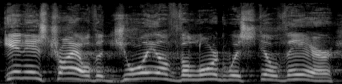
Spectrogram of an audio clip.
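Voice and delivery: loud, high, driving pulpit voice; rising revival fervor; full-force preaching. Acted. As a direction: preach it hard to the back row.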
